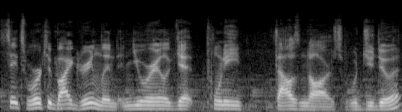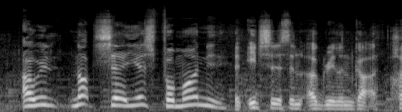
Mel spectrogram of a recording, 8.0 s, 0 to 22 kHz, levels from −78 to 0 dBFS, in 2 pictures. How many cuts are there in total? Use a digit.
1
